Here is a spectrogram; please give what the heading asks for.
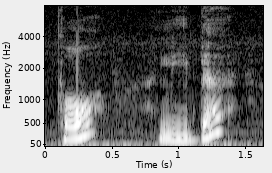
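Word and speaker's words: طالبة: So if we look at an example, here we go, taliba, taliba. So even though it is the ta here, it sounds like an taliba. You're not pronouncing the ta yet.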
